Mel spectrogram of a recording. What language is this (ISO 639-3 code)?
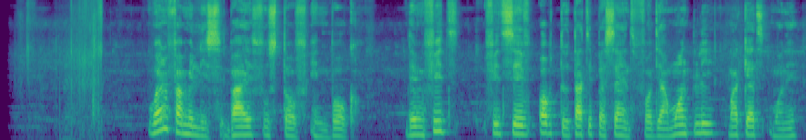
pcm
